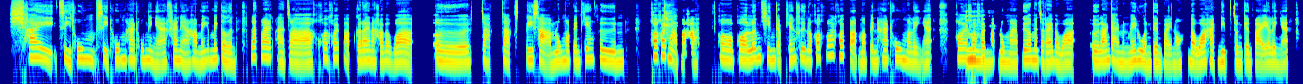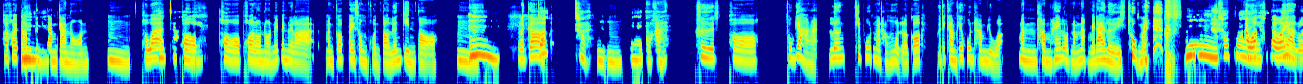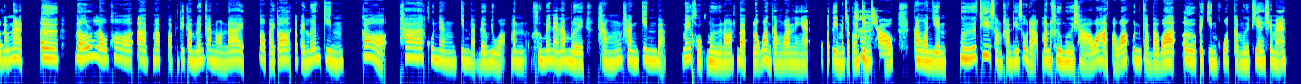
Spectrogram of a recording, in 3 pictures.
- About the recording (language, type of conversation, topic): Thai, advice, อยากลดน้ำหนักแต่หิวยามดึกและกินจุบจิบบ่อย ควรทำอย่างไร?
- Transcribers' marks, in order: tapping; laughing while speaking: "ถูกไหม ?"; chuckle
